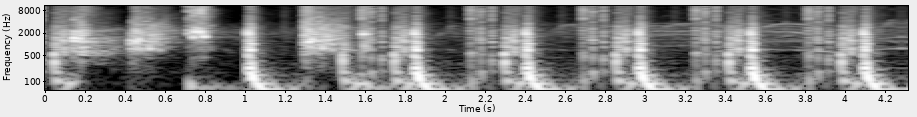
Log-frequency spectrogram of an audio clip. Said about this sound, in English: And this beat here is made from some Welsh mountain slates smashed at the top of a mountain.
